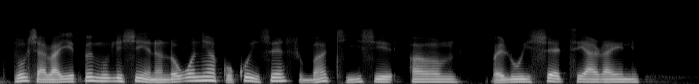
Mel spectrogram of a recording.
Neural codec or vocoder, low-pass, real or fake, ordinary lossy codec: codec, 24 kHz, 0.9 kbps, WavTokenizer, large speech release; 5.4 kHz; fake; none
